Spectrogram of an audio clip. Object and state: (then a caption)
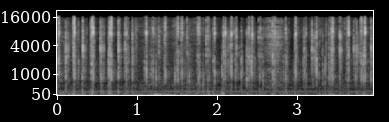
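Plastic game controller. Fingertips rapidly press the buttons of a hollow black plastic game controller with a string tied around it. The result is a dense, fast stream of bright, sharp plastic clicks over a steady low hum.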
